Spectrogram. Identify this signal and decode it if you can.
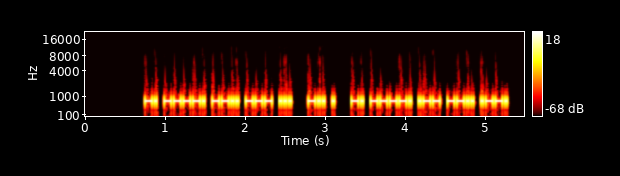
Morse code, heard as a keyed tone, about 40 wpm, 700 Hz. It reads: N9ZOS DE N9WZP
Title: USA Callsign DE Callsign - 5 Characters - 40wpm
